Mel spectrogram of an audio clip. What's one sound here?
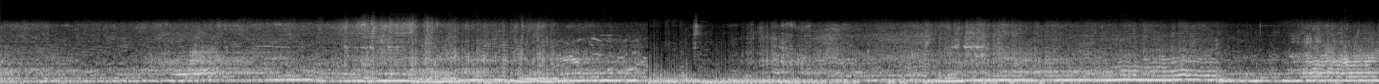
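Gravel sprays from tyres on a dirt road.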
